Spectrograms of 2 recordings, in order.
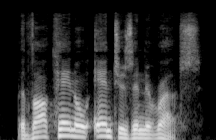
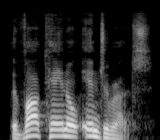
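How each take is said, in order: First: "enters and erupts" as separate, clear words; pun split apart. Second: Said in the usual way. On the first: Shown as a demonstration. Joke-teller explaining the volcano in other words, pun split apart. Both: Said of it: "In other words".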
